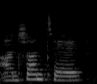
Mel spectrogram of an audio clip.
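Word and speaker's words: Enchantée: read this month is anchante i think i said it wrong in my vlog before but i'm pretty sure hopefully i'm not saying it wrong again but i'm pretty sure you're pronouncing enchante and it's by yeah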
